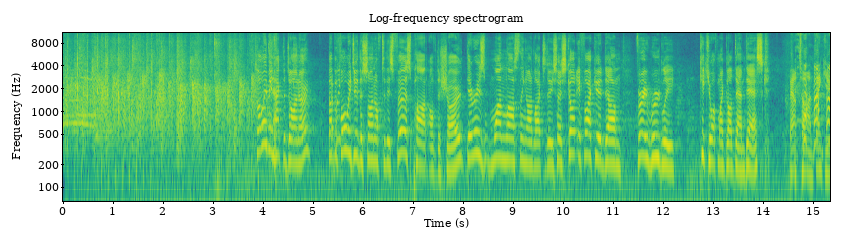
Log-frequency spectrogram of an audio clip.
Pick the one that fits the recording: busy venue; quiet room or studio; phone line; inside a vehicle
busy venue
